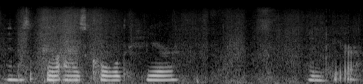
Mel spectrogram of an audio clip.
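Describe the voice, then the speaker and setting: A soft-spoken woman doing an ASMR clinical exam roleplay, giving step-by-step instructions and often dropping into whispers. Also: medium pitch, completely flat delivery, takes it slowly. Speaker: ASMR performer playing a medical examiner. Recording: clear background noise and ambience.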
